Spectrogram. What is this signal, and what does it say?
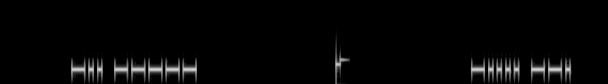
Morse code, heard as a keyed tone, about 28 wpm, 700 Hz. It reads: D 0 6 G
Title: Single-Letter Single-Number 28wpm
